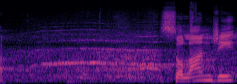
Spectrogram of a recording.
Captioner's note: audience cheers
